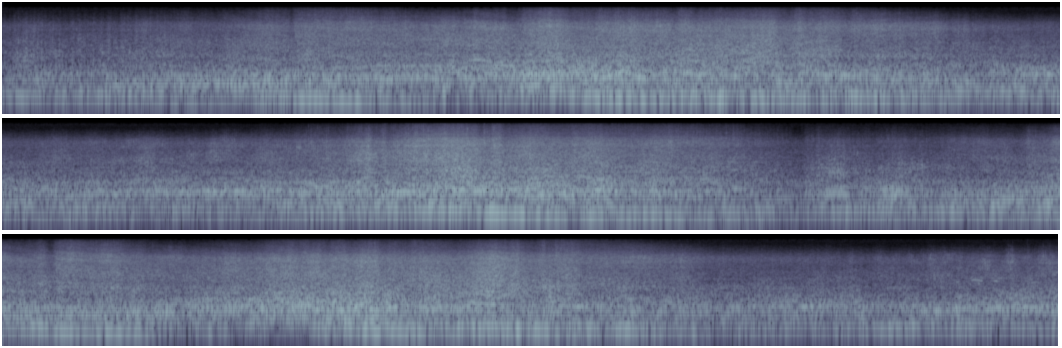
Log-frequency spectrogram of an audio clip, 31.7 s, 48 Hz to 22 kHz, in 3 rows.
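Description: Dirt-track modified race cars' V8 engines running around the oval, their pitch rising and falling in long sweeps as the cars accelerate, lift and pass by.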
